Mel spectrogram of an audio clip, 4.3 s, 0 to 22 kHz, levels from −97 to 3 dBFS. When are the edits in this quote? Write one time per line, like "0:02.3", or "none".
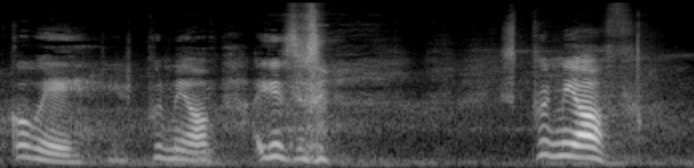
none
